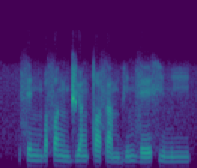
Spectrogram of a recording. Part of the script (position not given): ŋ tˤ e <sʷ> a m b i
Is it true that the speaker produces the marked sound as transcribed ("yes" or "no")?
no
